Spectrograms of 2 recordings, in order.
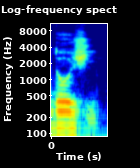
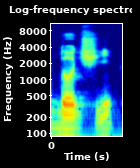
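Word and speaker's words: doji: des ombres ça c'est des chandelles qui s'appellent DOJ ou DOJ dépend comment tu le prononces d o j i d'accord celles qui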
